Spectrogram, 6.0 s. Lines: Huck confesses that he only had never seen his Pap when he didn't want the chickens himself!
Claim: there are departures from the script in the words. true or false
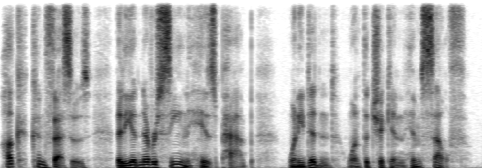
true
